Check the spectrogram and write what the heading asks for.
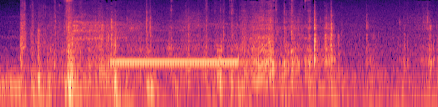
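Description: A phone's ringback tone: one steady tone a bit over a second long as an outgoing call rings, with light taps and rustling around it.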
